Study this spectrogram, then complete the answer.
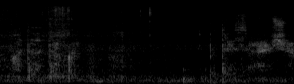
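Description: A woman talks at a very slow pace. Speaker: ASMR artist. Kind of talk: ASMR show-and-tell. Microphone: studio mic.

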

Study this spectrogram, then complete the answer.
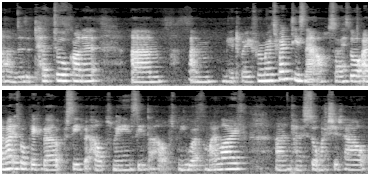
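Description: In a room with audible echo, a woman with a British accent speaks at a moderate pace in a fairly high pitch, her intonation fairly even but her loudness swinging widely. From UK. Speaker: book YouTuber. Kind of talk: casual video monologue, book haul. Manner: hesitant, many fillers. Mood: relaxed, chatty. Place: home room. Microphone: camera far.

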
